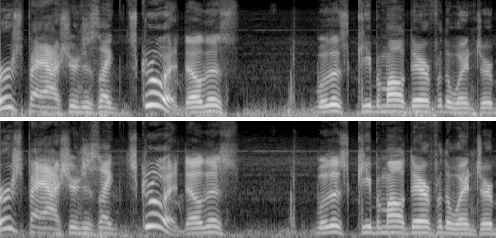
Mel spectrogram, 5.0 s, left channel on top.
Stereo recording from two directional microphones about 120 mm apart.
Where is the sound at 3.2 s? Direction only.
50° left (ahead or behind); by 5.0 s 25° left (ahead or behind).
